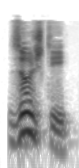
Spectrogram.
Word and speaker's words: زوجتي: زوجتي. زوجتي. Notice the similarity in pronunciation with my husband. The only difference is the T sound preceding the final possessive E ending.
